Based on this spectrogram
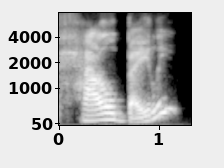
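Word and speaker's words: Halle Bailey: I think it's pronounced Hal Bailey? – Yes.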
